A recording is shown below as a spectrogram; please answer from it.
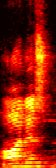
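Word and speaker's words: honest: ऑनेस्ट अ का उच्चारण हो रहा है।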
